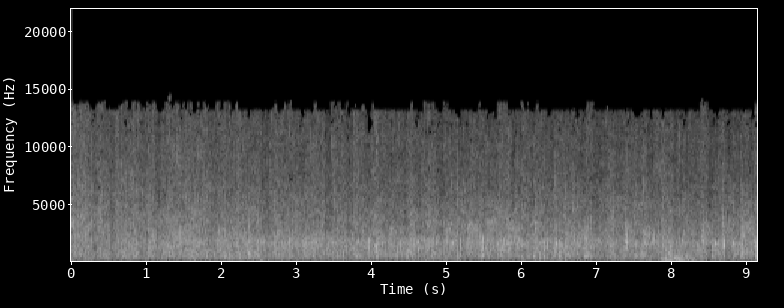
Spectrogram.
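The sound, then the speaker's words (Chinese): Audience applause at the close of a lecture, a steady, dense wash of clapping that holds at an even level for about nine seconds. “你看看呢，人不多，但是我听这个掌声就是几千人的掌声。”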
